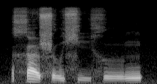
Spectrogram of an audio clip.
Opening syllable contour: falling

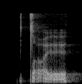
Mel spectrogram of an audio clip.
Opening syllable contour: falling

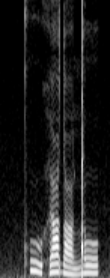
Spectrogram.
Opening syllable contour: falling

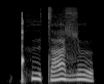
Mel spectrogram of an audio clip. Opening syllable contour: falling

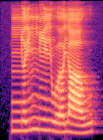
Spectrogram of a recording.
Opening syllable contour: rising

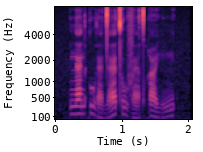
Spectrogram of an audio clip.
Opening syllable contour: high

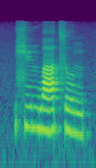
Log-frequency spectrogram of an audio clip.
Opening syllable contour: high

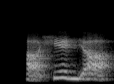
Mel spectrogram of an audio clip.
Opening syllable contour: low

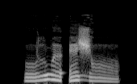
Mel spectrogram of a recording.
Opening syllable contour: rising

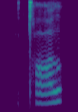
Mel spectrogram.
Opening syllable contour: rising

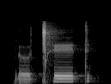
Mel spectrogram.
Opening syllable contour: low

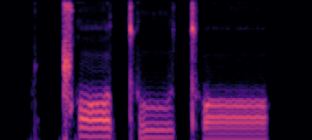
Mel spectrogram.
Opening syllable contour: high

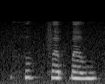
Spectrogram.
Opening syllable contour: low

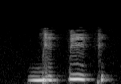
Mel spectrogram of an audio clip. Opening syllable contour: low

